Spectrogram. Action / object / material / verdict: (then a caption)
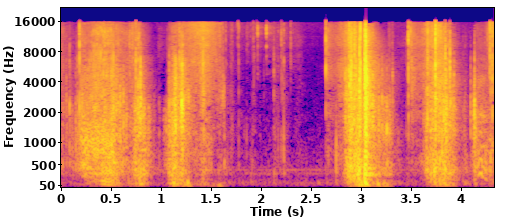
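scrape / glossy paper magazine / glossy paper / none. Fingertips flip the pages of a thick glossy paper magazine lying open on a stack and smooth them flat. Crisp, bright, crinkly paper swishes come in separate bursts, with a quiet pause in the middle before the louder turns resume.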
